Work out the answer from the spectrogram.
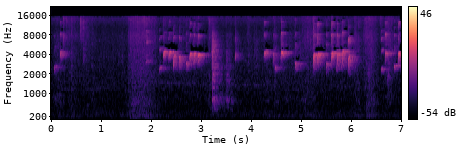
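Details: Caged Tunisian goldfinch in an aviary starts after a quiet pause into rapid tinkling, high-pitched twitters in bursts of several notes, with a few dry clicks and rustles in between.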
